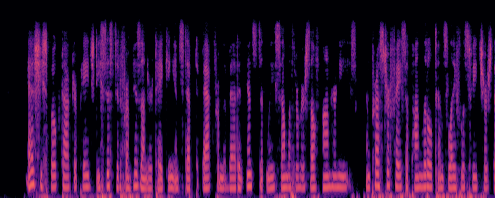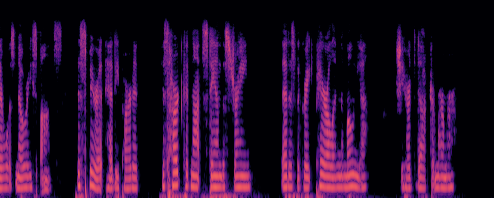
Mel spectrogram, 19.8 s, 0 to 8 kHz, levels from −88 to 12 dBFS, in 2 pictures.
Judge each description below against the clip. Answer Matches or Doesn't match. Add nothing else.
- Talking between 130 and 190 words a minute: Matches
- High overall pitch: Doesn't match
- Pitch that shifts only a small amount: Matches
